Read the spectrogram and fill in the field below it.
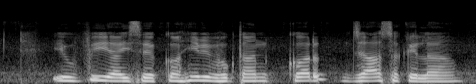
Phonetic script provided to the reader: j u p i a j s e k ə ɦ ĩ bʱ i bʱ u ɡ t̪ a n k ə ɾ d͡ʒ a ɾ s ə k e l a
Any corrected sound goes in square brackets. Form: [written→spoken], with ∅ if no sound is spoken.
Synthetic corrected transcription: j u p i a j s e k ə ɦ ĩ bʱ i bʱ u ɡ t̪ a n k ə ɾ d͡ʒ a [ɾ→∅] s ə k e l a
